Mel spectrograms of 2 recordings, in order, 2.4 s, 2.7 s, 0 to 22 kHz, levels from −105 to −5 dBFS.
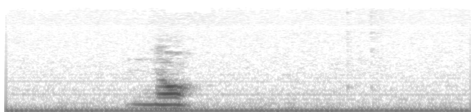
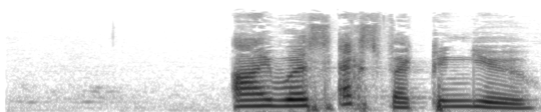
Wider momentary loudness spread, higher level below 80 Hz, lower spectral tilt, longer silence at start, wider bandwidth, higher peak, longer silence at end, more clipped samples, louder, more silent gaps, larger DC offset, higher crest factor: first, 17 LU vs 9 LU; about the same, -58 dBFS vs -58 dBFS; first, -8.5 dB/octave vs -7 dB/octave; second, 0.05 s vs 1.15 s; first, 16 kHz vs 13 kHz; second, -28 dBFS vs -8 dBFS; about the same, 0 s vs 0.05 s; neither; second, -49 LUFS vs -24 LUFS; neither; neither; about the same, 22 dB vs 18 dB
